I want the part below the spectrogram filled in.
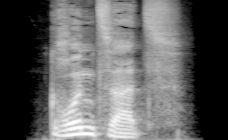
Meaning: principle, tenet
- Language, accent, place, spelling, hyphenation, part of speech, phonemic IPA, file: German, Germany, Berlin, Grundsatz, Grund‧satz, noun, /ˈɡʁʊntˌzat͡s/, De-Grundsatz.ogg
